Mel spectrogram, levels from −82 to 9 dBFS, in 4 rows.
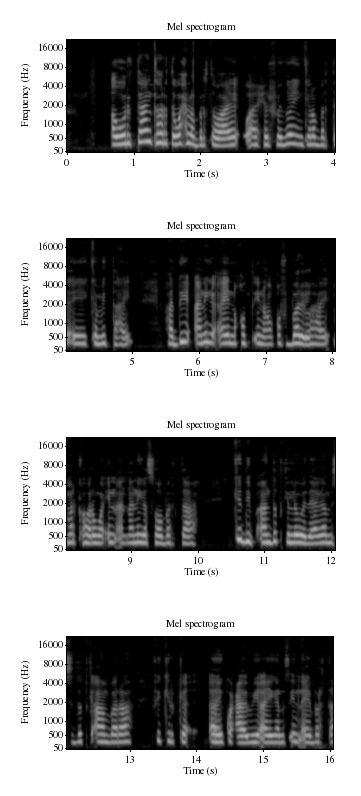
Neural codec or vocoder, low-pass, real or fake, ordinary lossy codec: none; none; real; none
